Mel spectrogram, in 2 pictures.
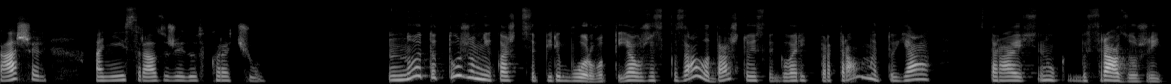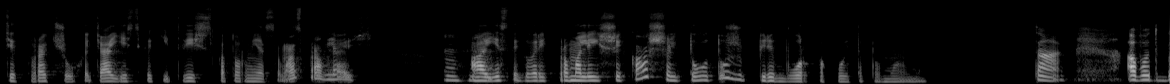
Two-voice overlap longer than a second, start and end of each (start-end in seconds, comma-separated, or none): none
